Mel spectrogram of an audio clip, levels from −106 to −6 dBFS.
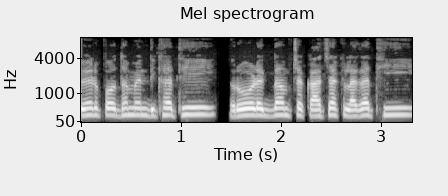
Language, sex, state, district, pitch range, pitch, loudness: Awadhi, male, Chhattisgarh, Balrampur, 185-200 Hz, 195 Hz, -17 LUFS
